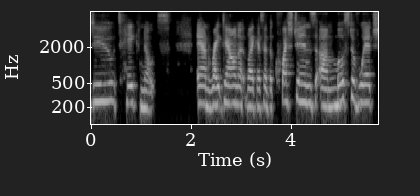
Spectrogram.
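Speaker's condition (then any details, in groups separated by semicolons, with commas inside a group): No condition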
